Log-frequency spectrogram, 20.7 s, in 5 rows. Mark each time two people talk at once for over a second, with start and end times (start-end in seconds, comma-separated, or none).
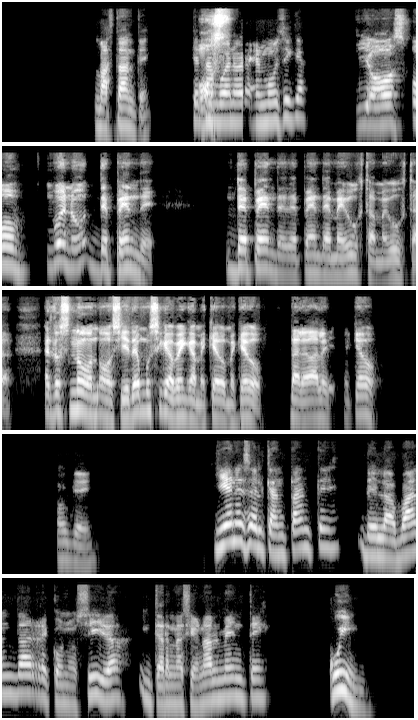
none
